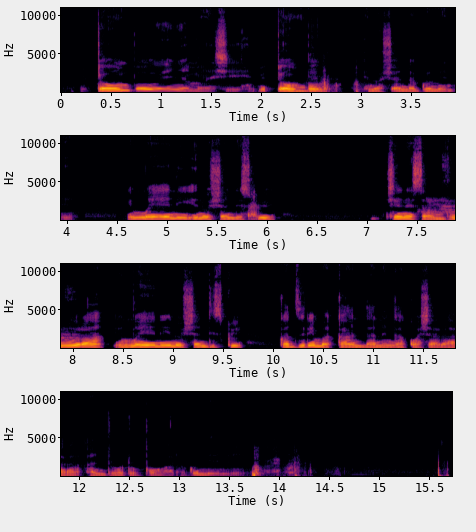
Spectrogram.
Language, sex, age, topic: Ndau, male, 18-24, health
